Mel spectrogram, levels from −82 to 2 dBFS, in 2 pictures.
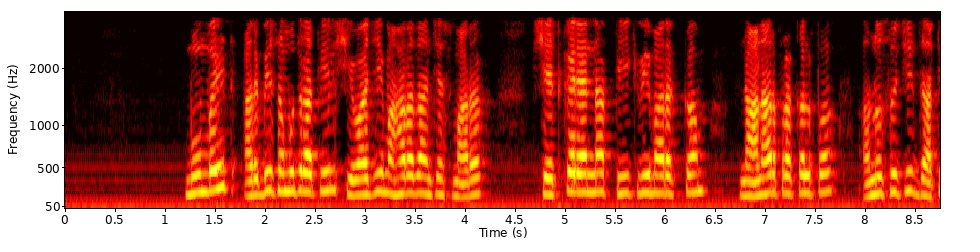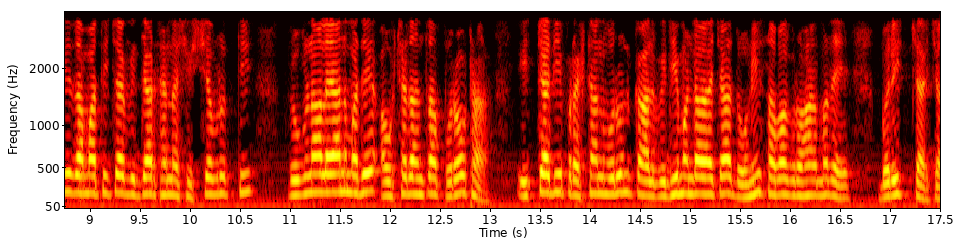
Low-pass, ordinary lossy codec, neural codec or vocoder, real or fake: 3.6 kHz; none; autoencoder, 48 kHz, 128 numbers a frame, DAC-VAE, trained on Japanese speech; fake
